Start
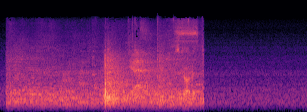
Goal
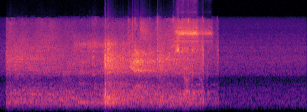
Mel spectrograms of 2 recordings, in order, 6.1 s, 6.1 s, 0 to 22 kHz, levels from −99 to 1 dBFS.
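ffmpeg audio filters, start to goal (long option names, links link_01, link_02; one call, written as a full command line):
ffmpeg -i in.wav -filter_complex "[0:a]asettb=1/sr,asplit=3[link_01][link_02][link_03];[link_01]atrim=end=1.484[link_04];[link_02]atrim=start=1.48:end=2.36,asetpts=PTS-STARTPTS,afade=type=in:duration=0.004:curve=qsin,afade=type=out:start_time=0.876:duration=0.004:curve=qsin,equalizer=frequency=250:width_type=o:width=0.33:gain=7,equalizer=frequency=5000:width_type=o:width=0.33:gain=10,equalizer=frequency=8000:width_type=o:width=0.33:gain=-4[link_05];[link_03]atrim=start=2.356[link_06];[link_04][link_05]acrossfade=duration=0.004:curve1=hsin:curve2=qsin[link_07];[link_07][link_06]acrossfade=duration=0.004:curve1=qsin:curve2=hsin,aecho=1:1:297:0.282,aexciter=amount=12.1:drive=8.9:freq=2000,volume=-12dB" out.wav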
